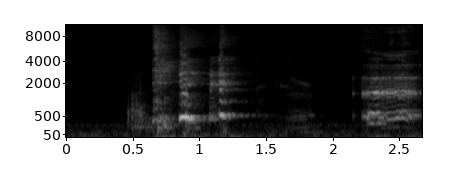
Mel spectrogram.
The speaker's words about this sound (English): I feel like I have to burp.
